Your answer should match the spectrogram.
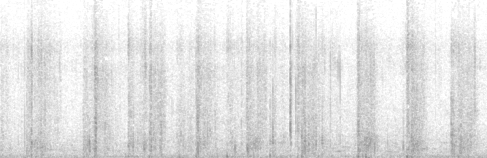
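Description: Faint footsteps crunching over gritty dark ground and grass, irregular, roughly one step a second.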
